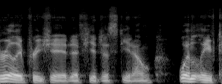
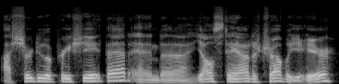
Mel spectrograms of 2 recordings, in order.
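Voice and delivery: higher, folksy officer sign-off; folksy officer Kara; 6 semitones higher than usual. Acted. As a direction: send them off with a courteous folksy warning. Game master plays the officer Kara.

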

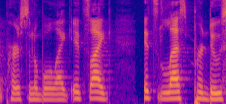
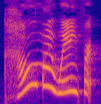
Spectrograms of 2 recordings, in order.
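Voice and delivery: mock indignation; 13 semitones higher than usual. Real, not acted. Protesting friend's tease.

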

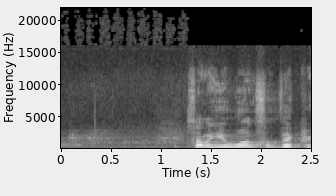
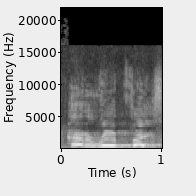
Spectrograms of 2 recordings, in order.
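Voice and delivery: ordinary talk

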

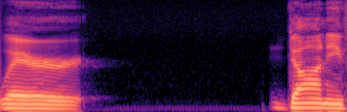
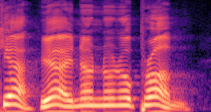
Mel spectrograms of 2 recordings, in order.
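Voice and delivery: higher, louder overeager agreement; hasty mock reassurance; 7 semitones higher, 5 dB louder than usual. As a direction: imitate someone insisting it's fine. Retells father's hasty reassurance.

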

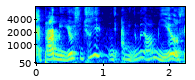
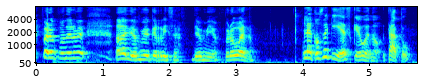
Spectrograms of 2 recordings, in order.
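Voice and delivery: ordinary delivery

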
